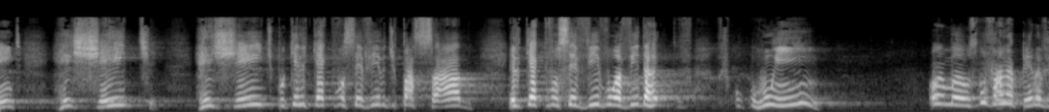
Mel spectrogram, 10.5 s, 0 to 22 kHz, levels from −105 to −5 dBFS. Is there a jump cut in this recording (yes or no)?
no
